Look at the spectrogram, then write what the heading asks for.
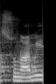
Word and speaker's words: tsunami: जब लिखता है तो टी दोस्तों यहां पर क्या हो जाता है हमेशा साइलेंट होता है पढ़ा सुनामी जाता है लेकिन लिखते समय सबसे पहले टी लिखा जाता है ये अलग बात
